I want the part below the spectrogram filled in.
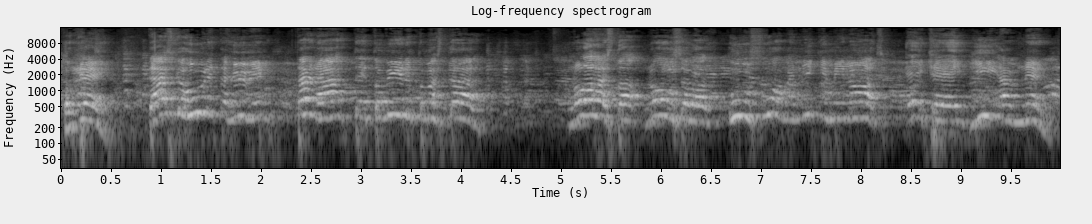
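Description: Very high-voiced man hyping a crowd. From Finland. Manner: loud, crowd-pumping call-and-response, swearing. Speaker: hype man and vlog host at a gig. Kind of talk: shouted crowd hyping at a live show. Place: indoor gig venue with a crowd. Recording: echoey venue, far from mic, loud crowd. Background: crowd noise.

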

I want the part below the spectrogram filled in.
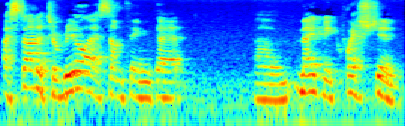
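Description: A man in his thirties with an Australian accent, talking casually to camera about cycling, relaxed and chatty with frequent ums, in a small garage with bikes. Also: on the high side, a little slow, a little hiss or hum. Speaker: cycling vlogger. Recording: echoey small room, faint ambience.

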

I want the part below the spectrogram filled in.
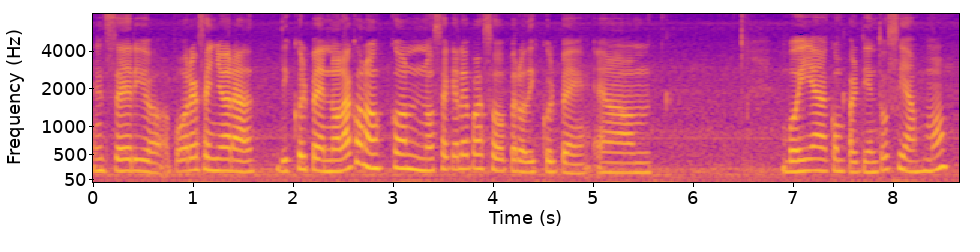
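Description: Woman, gaming host, chatty running commentary with lively reactions, mid-range voice, faint hiss behind. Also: mid-range voice, measured pace. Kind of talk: casual gameplay commentary.

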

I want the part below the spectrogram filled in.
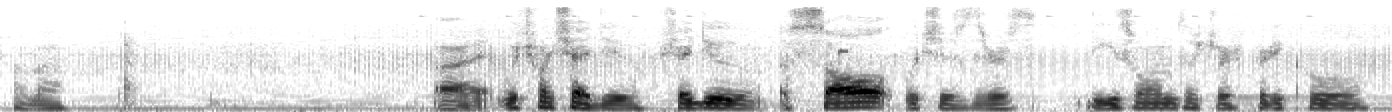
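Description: A man giving casual gameplay commentary, excitable and giggly, often exclaiming at the screen. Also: fairly low pitch, normal speed, slight background noise. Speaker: gamer streaming gameplay. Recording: dull lo-fi mic with game music.

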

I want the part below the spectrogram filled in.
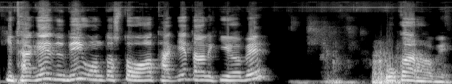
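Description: A man's voice: high voice, normal speed, bright, forceful tone. A man teaching a grammar lesson for exam preparation, asking his students rhetorical questions and sounding out words syllable by syllable.

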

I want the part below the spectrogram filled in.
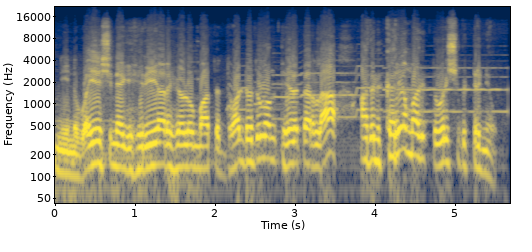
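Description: A man's voice: a little high, a little mellow, close to an everyday voice. A man playing a commanding village landlord. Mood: remorseful. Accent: North Karnataka Kannada. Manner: commanding, scolding. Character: rich proud village landlord, later remorseful. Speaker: lead actor. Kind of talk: village skit acting.

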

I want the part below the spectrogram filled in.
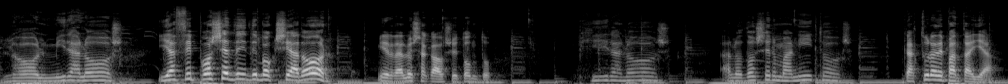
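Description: Excitable high-voiced Spanish gamer. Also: male voice, a little slow, faint music behind. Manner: excitable, shouts in bursts of joy, chatty with viewers. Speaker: gaming YouTuber. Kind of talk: casual Minecraft let's play commentary.

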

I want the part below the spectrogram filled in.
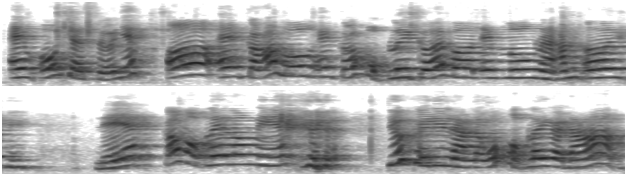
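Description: Bright high-voiced saleswoman. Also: moderate pace, echoey room. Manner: chatty, calls out viewers by name. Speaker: livestream seller. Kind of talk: live-stream sales chat.

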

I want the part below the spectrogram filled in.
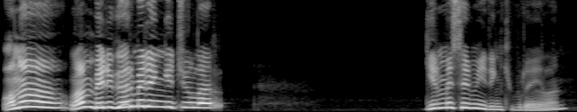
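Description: Male gaming YouTuber, high voice, dry close sound; loose, excitable play-by-play with grumbling asides. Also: normal speed, gravelly, dry recording. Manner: excitable, grumbling at the game, chatty asides to viewers. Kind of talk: casual mobile gameplay commentary.

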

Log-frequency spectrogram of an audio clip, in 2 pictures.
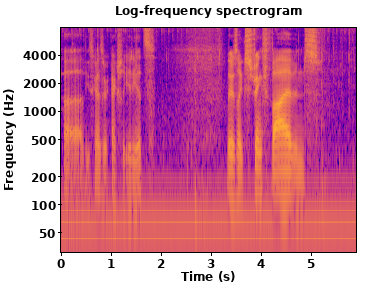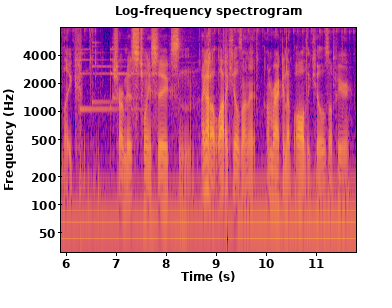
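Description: Bright-voiced man, slightly sick, gaming commentary. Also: lowish voice, normal speed, a little hiss or hum. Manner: rambling, talks to himself while playing. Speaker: gaming channel host. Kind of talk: casual gameplay commentary.

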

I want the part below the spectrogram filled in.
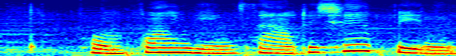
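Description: A woman narrating a story in a gentle, chatty way, telling it in the first person as an old man, in a dull lo-fi recording. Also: a little fast. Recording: dull lo-fi with music.

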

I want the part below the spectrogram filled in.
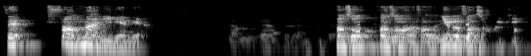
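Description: Man, teacher, fairly high voice, patient corrective coaching, repeats words to model them. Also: normal speed. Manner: mixes Mandarin and English, corrects pronunciation by repeated modeling; patient, repeats phrases, relaxed reassuring tone. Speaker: English speaking test teacher. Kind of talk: live speaking-class coaching.

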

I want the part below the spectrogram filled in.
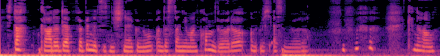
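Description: Young woman rambling excitedly over a game, slightly high voice, faint hiss behind. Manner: excitable, chatty, talks to viewers and opponents. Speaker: gaming YouTuber. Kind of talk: casual let's play commentary.

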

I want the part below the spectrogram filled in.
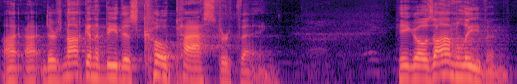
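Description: A pastor telling a story in a sermon, animated and rising to loud excited peaks. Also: male voice, medium pitch, measured pace. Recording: long reverb of a large hall.

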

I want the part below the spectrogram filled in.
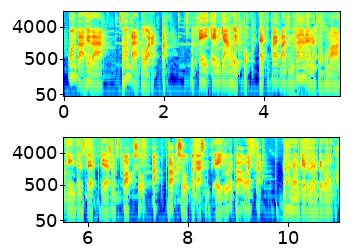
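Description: A man's voice: fairly low pitch, a bit bright. A man giving a casual, chatty beer-tasting review, thinking aloud between sips.

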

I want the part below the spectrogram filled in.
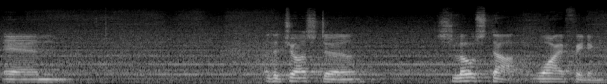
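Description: A man explaining the settings of a welding machine in a measured, step-by-step voice-over, stressing key words. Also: mid-range voice, steady tone, reverberant, in a large hall, background noise. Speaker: product demonstrator. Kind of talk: product demonstration voice-over.

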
